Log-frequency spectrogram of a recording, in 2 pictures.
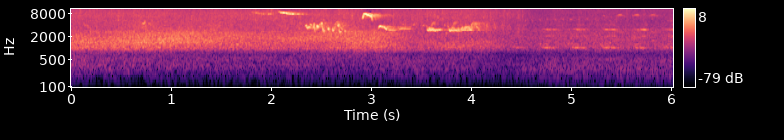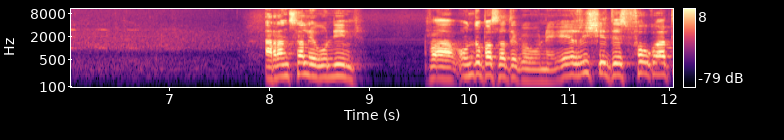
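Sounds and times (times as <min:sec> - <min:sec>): birds chirping: 0:00.0 - 0:07.8
steady background hiss: 0:00.0 - 0:12.0.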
